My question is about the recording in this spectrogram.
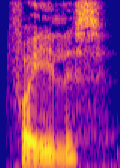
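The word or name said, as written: FORÆLDEDES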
